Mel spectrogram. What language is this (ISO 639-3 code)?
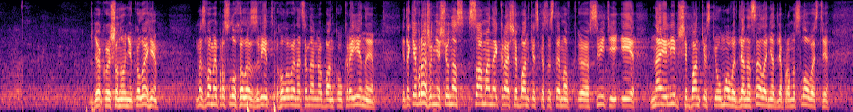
ukr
